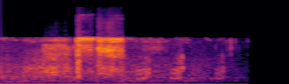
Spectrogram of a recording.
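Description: A ringtail gives a harsh, hissing, squealing burst that peaks midway through, then fades into rough, breathy scratches over about two seconds.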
